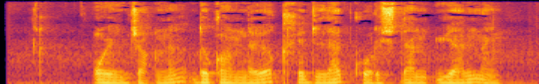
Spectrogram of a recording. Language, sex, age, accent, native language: Uzbek, male, 18-24, Toshkent shahri, Uzbek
